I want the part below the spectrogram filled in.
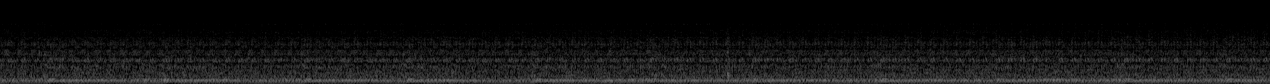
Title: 1999 VW Bora/Jetta AJM 1.9 TDI 85kw bad injectors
